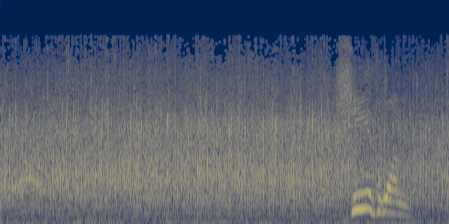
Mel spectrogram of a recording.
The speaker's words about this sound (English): Now, let's have another round of applause for her and the great job she's doing.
